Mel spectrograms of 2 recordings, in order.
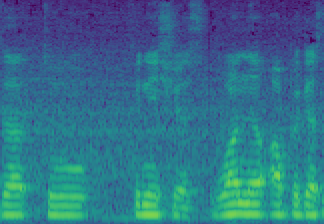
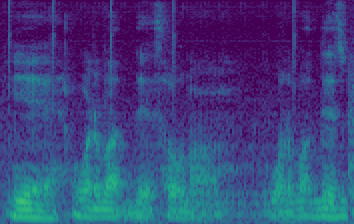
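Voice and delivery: very soft, low to himself; muttering; 7 semitones lower, 18 dB quieter than usual. Real, not acted. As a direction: mutter while thinking. Trying something, muttering.

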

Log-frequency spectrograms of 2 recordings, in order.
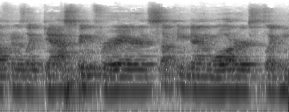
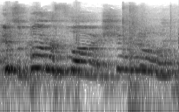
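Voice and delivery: high mock voice. Mocking friend in retold quote.

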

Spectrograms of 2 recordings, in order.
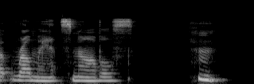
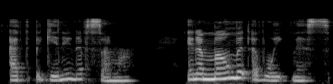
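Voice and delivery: ordinary delivery, nothing marked

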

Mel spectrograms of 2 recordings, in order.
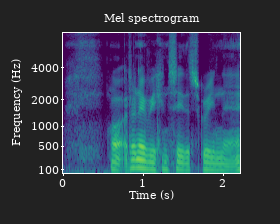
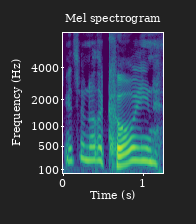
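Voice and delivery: loud, high, drawn-out jubilant cry; excited discovery; 13 semitones higher, 8 dB louder, slower than usual. Real, not acted. Detectorist repeating news of another coin to viewers, excited. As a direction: crow it high and loud, stretching the words.

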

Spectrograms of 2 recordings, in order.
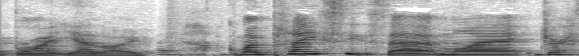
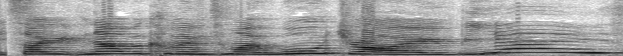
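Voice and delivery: excited; 6 semitones higher, 6 dB louder than usual. Real, not acted. Cheerful wardrobe tour reveal.

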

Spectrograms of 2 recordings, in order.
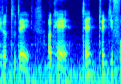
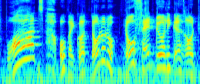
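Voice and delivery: shocked shriek; 8 semitones higher, 6 dB louder than usual. Real, not acted. Reacting to flirty chat.

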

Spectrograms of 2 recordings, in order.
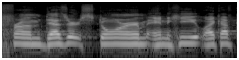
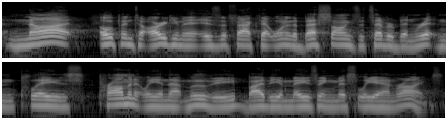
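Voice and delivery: ordinary delivery

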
